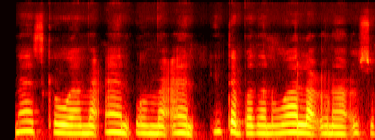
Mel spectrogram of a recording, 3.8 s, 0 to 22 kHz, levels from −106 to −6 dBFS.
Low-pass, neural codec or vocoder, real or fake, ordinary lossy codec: 19.8 kHz; none; real; none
